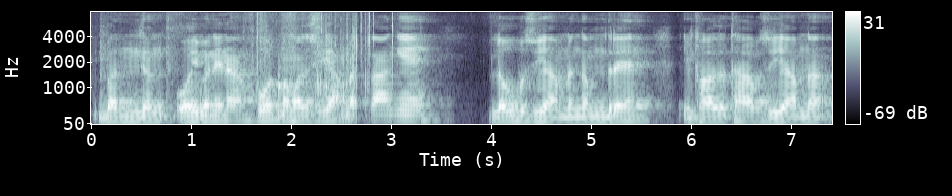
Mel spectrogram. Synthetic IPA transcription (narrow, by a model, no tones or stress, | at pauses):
bɐnɡɐŋojbɐnenɐpot̚mɐmɐlsuja̰mnɐ̰taŋe | lɐwbɐsujamnɐŋɐmd̪ɾeḭmpʰaldɐtʰabɐsujamnɐ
